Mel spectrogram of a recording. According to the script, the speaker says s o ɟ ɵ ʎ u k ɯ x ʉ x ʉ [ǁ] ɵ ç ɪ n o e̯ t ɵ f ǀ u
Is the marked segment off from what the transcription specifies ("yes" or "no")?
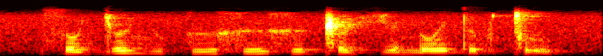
no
